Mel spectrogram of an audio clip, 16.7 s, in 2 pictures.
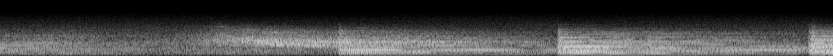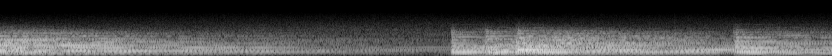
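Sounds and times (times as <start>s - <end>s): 
soothing electric piano pads: 0.0s - 16.6s.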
